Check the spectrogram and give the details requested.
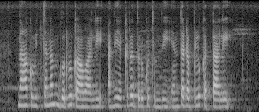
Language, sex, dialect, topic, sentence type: Telugu, female, Central/Coastal, agriculture, question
